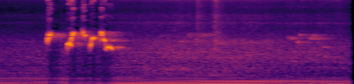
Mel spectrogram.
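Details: Red-whiskered bulbul giving one 'Phat Kuai Tiao' master-song phrase of five rapid, clear whistled notes, rising and falling, against steady background noise and a low hum.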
